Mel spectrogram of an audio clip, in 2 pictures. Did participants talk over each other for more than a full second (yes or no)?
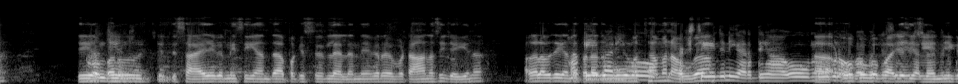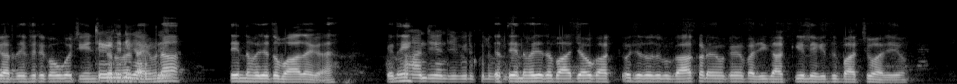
yes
